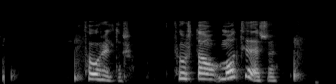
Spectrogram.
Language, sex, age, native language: Icelandic, female, 50-59, Icelandic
